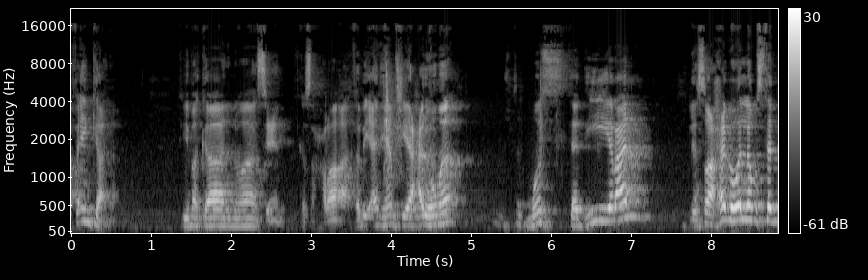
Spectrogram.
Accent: Eastern Province, Saudi Arabia; accent: Hasawi; اللي هي لهجتنا احنا الحسوية.

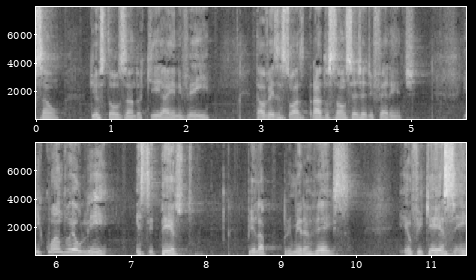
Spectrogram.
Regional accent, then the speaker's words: Estrela do Norte, São Paulo, Brazil; nós somos de Estrela do Norte, uma cidade que fica na divisa com o Paraná, já ali do outro lado, a 18 quilômetros, já é o Paraná, né?

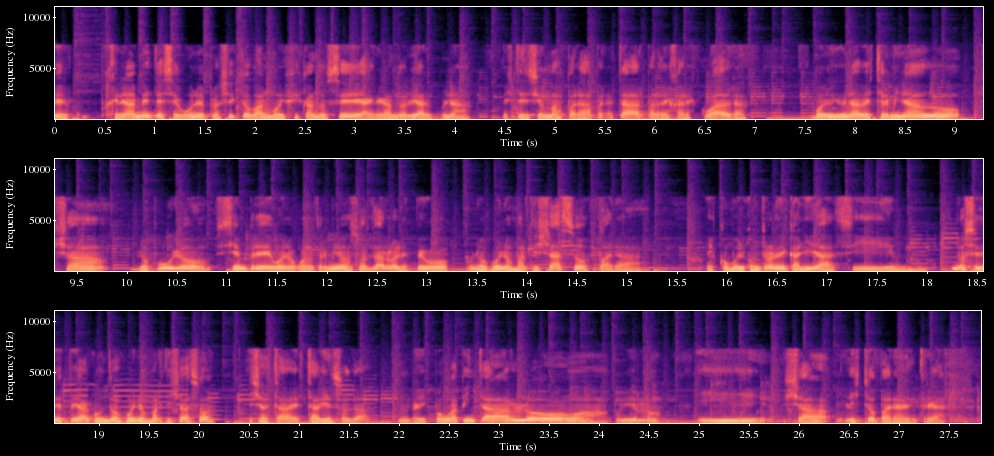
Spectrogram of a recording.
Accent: Ingeniero Jacobacci, Río Negro, Argentina; born there; now in Bariloche, Argentina; soy nacido en Ingeniero Jacobacci y hace años que vivo acá en Bariloche.

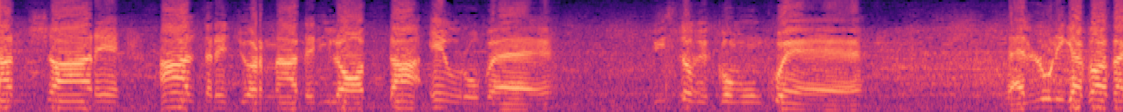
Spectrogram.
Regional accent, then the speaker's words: Palombara Sabina, Lazio, Italy; Palombara Tabina.

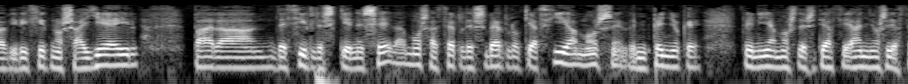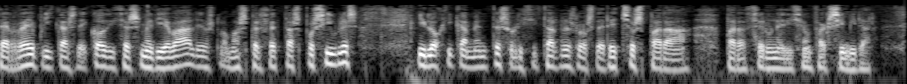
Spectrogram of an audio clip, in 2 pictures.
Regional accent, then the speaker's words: Burgos, Castile and León, Spain; now in San Sebastián de los Reyes, Spain; yo también soy burgalés, pero vivo aquí, justamente en San Sebastián de los Reyes.

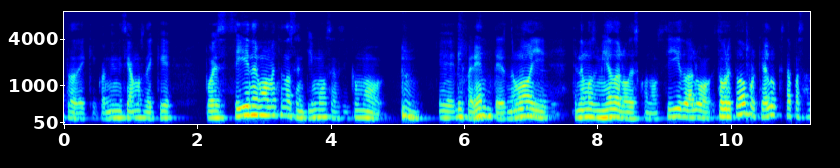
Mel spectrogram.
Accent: Huistán, Chiapas, Mexico; soy del municipio de Huistán, Chiapas.

